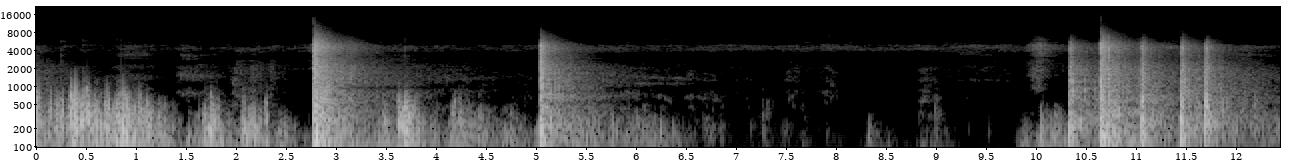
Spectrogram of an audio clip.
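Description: Fireworks burst with loud booms and crackles.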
